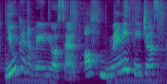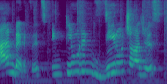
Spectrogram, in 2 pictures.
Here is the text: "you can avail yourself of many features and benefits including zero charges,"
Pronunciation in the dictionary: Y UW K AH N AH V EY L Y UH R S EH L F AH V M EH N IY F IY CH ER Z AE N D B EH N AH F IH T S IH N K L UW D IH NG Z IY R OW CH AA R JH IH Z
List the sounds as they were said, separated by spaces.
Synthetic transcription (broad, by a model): Y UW K AH N AH V EY L Y UH R S EH L F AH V M EH N IY F IY CH ER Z AE N D B EH N AH F IH T S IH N K L UW D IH NG Z IY R OW CH AA R JH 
